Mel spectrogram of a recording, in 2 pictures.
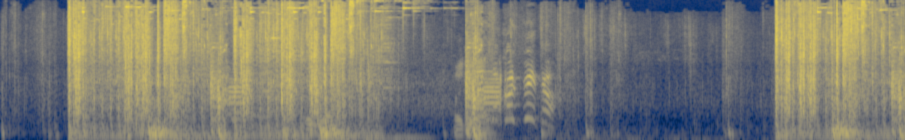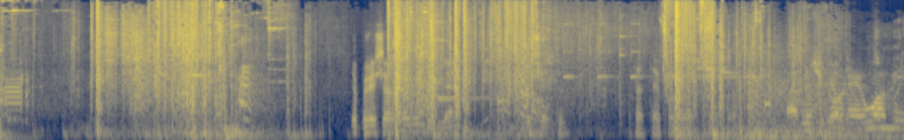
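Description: Rapid gunfire bursts loudly in a video game.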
